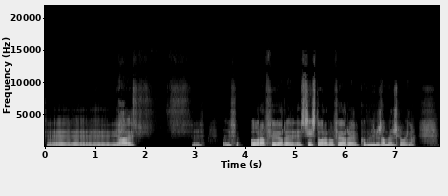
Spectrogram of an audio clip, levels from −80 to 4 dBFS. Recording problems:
uneven, jittery; strongly; from 0.5 to 7.5 s

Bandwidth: 15 kHz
